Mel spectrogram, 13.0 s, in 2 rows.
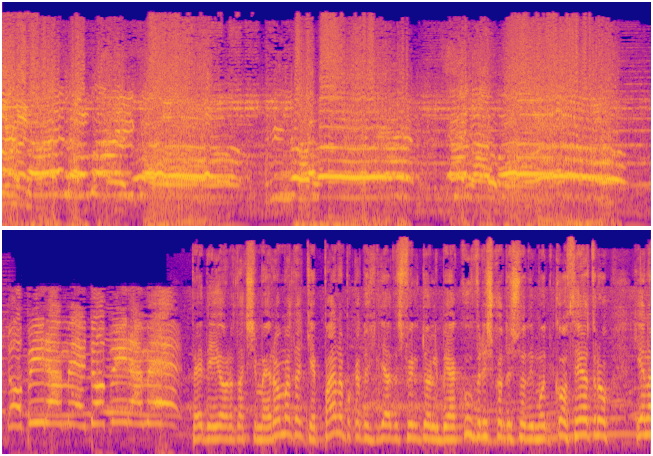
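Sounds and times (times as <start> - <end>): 
Olympiacos fans honking car horns: 0.0 - 7.5
speech: 8.4 - 12.9.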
